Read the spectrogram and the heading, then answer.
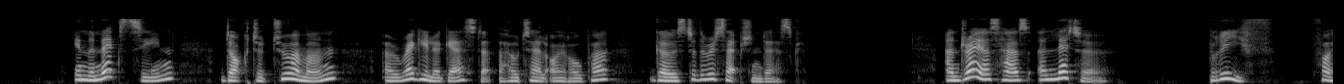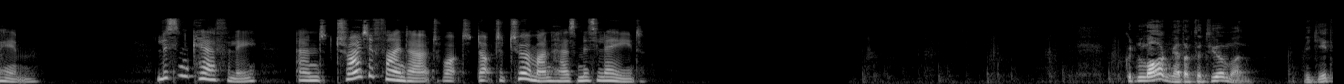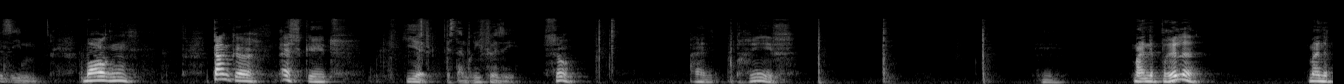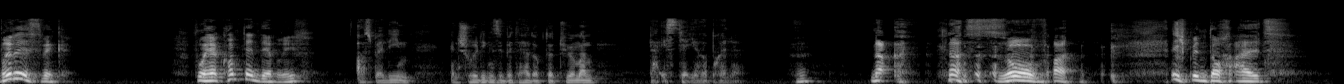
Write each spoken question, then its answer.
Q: Listen carefully and try to find out what Dr. Thurmann has mislaid.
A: He looks for them, but he can't find them.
